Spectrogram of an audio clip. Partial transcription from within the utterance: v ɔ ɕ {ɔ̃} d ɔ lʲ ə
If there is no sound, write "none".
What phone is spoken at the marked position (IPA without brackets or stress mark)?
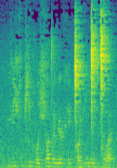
ɔ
